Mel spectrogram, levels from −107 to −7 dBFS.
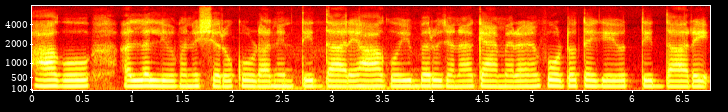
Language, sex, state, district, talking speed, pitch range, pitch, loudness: Kannada, female, Karnataka, Bidar, 95 wpm, 195-200 Hz, 200 Hz, -18 LUFS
